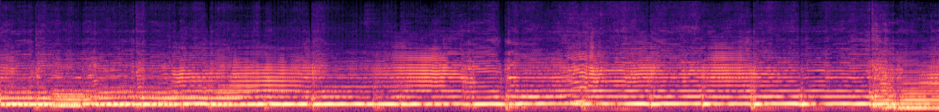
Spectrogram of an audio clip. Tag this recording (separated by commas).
playing cello, Double bass, Bowed string instrument, Cello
